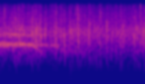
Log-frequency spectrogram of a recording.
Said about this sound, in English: Big round of applause for Helena.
